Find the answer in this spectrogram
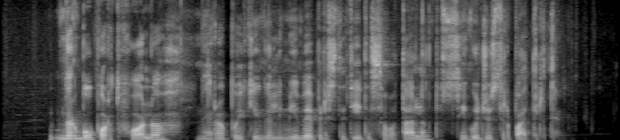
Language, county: Lithuanian, Klaipėda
